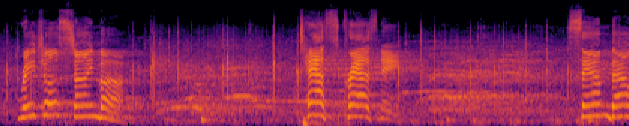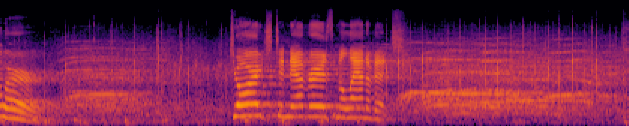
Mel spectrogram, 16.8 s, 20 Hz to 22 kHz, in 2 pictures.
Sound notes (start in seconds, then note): 0.0 crowd cheering; 2.1 crowd applauding; 5.5 crowd cheering; 9.3 crowd cheering; 13.4 crowd cheering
